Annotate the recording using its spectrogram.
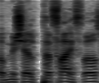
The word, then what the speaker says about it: Michelle Pfeiffer: Men det gör ingenting, för man följer Selina Kyle, spelad mästerligt av Michelle Pfeiffer, eller Michelle Pfeiffer, som jag tycker man ska uttala det.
